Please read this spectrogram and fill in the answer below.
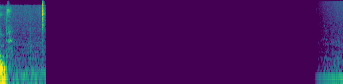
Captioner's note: silence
